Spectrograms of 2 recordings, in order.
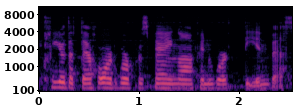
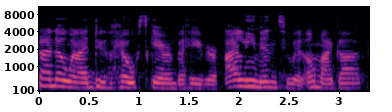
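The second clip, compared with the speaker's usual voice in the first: ordinary talk, nothing marked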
